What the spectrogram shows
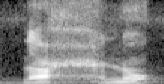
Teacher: ہا درمیان حلق سے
